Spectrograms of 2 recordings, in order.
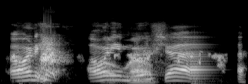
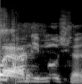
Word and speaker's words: Onimusha: He says, "I don't miss you" is not pronounced. I'm on miss you. Onimusha. It's Onimusha.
